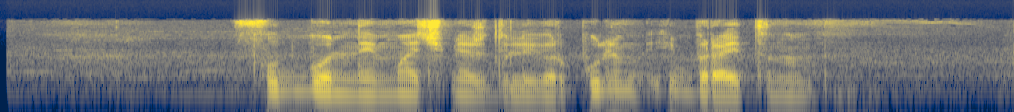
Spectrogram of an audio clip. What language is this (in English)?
Russian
